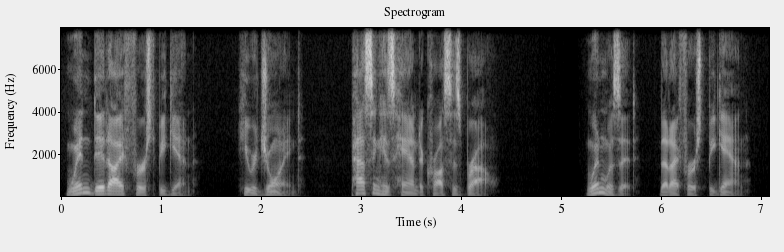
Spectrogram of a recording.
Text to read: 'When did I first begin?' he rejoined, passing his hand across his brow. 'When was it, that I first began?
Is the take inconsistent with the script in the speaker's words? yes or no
no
